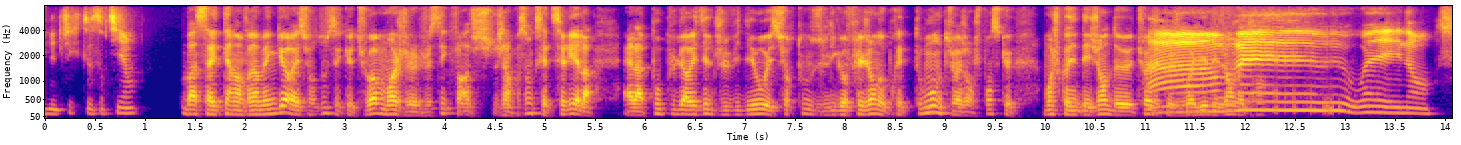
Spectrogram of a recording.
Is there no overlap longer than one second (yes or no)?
no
